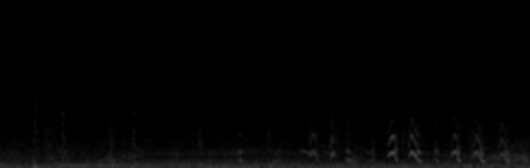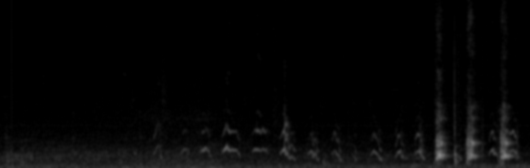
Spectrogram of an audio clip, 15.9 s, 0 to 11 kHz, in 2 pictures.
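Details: Young male puppy offered by a breeder, recorded 1 December 2020; thin, high whining whimpers in short rising-falling bursts, growing louder and more frequent toward the end, with faint background noise.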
